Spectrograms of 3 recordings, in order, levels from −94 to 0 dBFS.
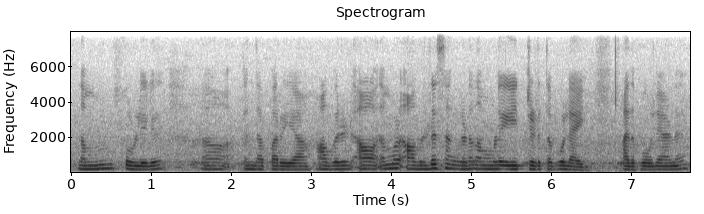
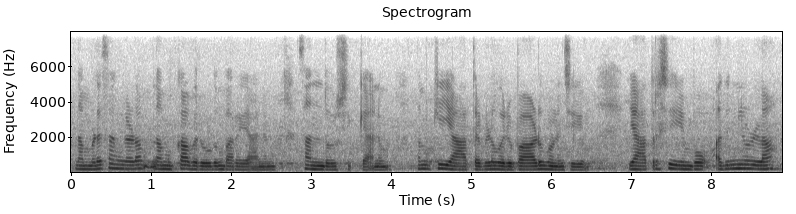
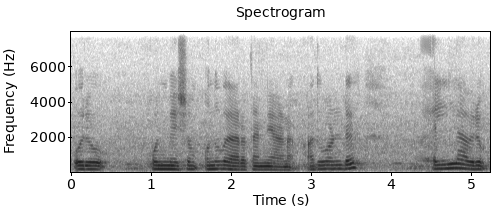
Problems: background sounds at intervals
